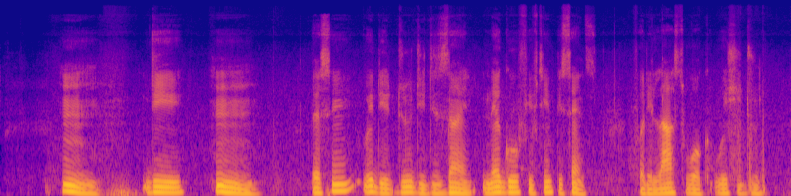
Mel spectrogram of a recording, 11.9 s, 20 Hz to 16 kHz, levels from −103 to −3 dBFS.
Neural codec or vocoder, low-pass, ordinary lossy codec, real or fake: none; 14.4 kHz; none; real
